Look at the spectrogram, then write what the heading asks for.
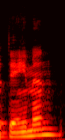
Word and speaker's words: daemon: Now we want to onboard and install the daemon. I think that's how you pronounce it. It's not demon, because that's spelled differently, but the daemon, that's basically the process that runs 24/7 in the background.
